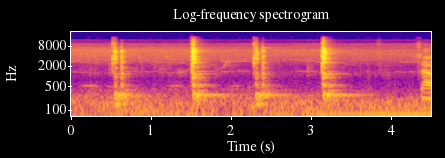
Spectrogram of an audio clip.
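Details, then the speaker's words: Auction skid steer broom attachment, its electric switch pressed to select broom or angle cylinder: sharp, crisp single solenoid clicks about every second and a half; the solenoid is switching normally. "but when I press the switch I can hear the solenoid clicking"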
